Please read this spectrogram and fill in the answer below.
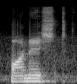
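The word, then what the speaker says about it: honest: है क रहा है जब ओ से पहले एच आता है तब एच साइलेंट होता है कभी भी ओ से पहले एच आता है एच साइलेंट होता है जैसे देखो लिखा ऑनर ऑनेस्ट आवर इको जो भी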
